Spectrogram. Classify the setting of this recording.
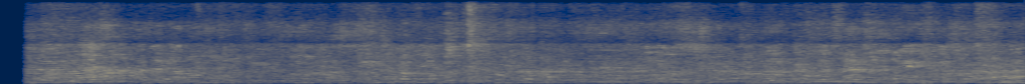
restaurant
